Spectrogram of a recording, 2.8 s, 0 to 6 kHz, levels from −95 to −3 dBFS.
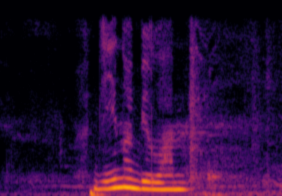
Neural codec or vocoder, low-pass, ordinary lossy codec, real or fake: codec, 16 kHz in and 24 kHz out, 2.2 kbps, FireRedTTS-2 codec; 5.4 kHz; none; fake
